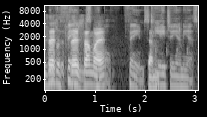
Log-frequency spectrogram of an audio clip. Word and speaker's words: Thames: Thames. Pronounced Thames.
